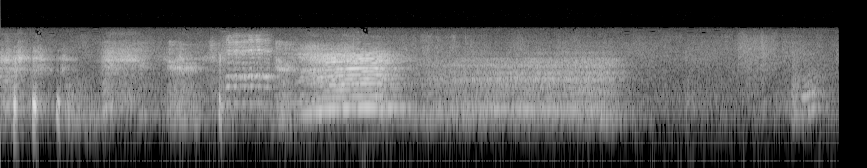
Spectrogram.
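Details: Grey Face Dartmoor ewes with their new-born lambs, under two weeks old, on a farm: a few short calls, then one loud, wavering, strongly harmonic bleat lasting over a second, followed by quieter drawn-out bleating that fades away.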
